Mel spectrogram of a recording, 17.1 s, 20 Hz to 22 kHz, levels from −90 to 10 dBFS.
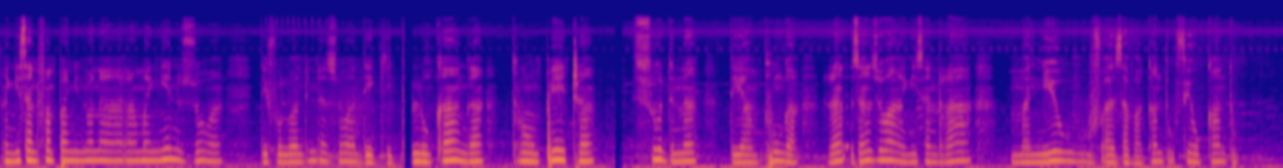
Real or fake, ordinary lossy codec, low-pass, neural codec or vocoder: real; none; 14.4 kHz; none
